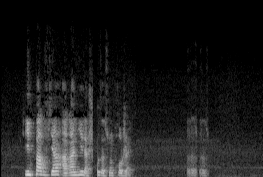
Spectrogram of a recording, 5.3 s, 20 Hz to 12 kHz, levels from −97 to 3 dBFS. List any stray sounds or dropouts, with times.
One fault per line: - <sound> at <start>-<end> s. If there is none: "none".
- dropout at 1.9-2.0 s
- laugh at 3.7-4.2 s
